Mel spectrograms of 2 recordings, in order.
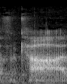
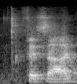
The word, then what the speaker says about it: facade: ugliness lurking behind the faqad of small-town values facade you mean I think it's Browns facade at least that's how I always pronounced it all right but anyway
